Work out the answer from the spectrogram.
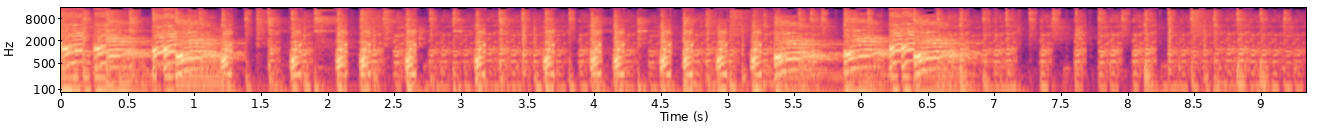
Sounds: Music

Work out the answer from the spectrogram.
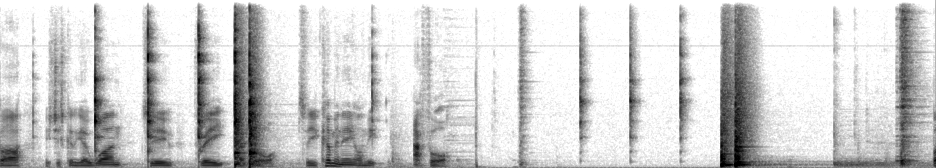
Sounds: Bass drum, Speech, Music, Drum, Musical instrument

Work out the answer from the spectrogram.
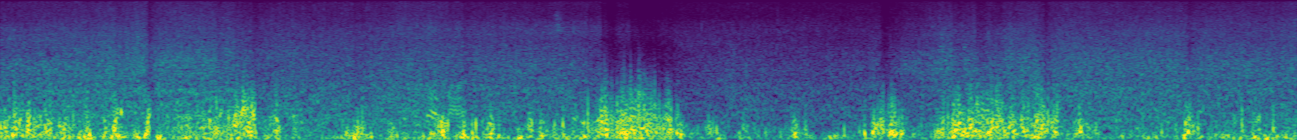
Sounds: Wind noise (microphone), Wind, ocean burbling, surf, Ocean

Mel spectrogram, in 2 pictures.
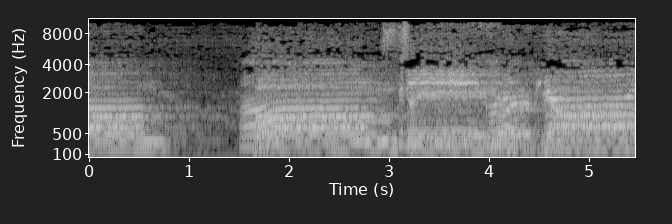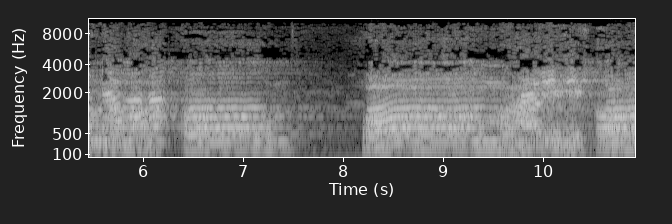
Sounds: Mantra, Music

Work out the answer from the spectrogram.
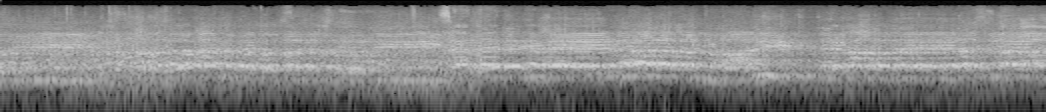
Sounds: Speech

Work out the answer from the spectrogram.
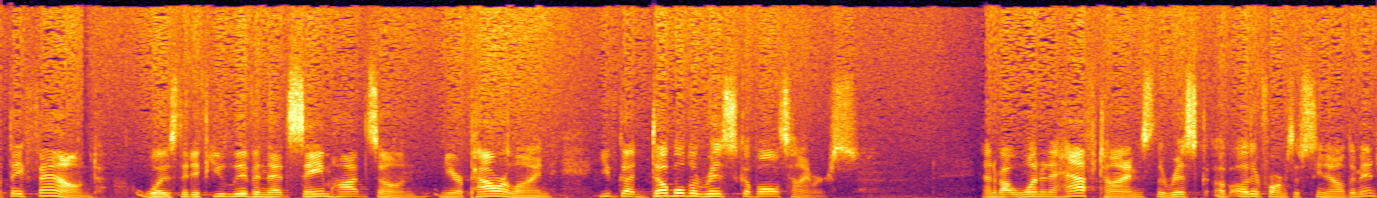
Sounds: Speech

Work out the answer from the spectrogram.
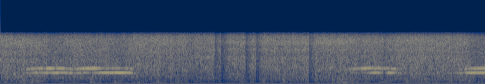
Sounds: Engine, Vehicle

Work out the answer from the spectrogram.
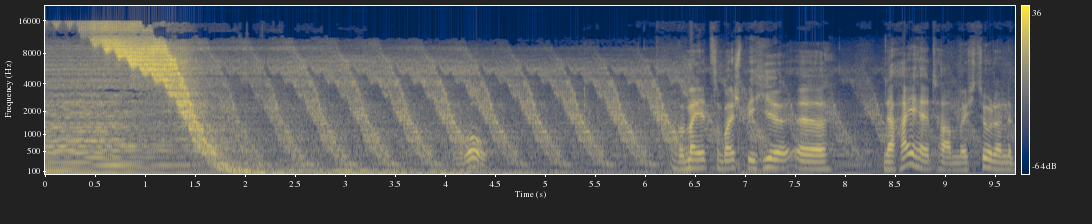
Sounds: Music, Electronic music, Speech, Techno

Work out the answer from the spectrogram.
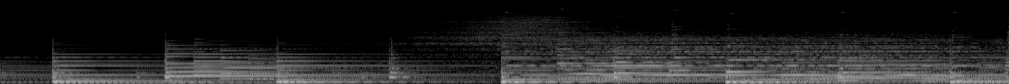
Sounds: hair dryer drying

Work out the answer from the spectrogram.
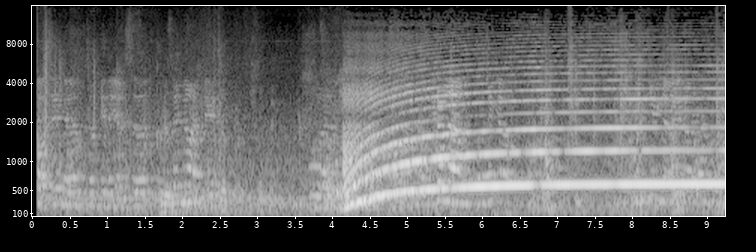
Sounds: civil defense siren

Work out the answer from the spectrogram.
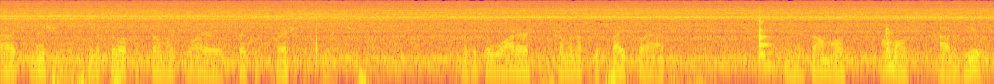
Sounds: Speech

